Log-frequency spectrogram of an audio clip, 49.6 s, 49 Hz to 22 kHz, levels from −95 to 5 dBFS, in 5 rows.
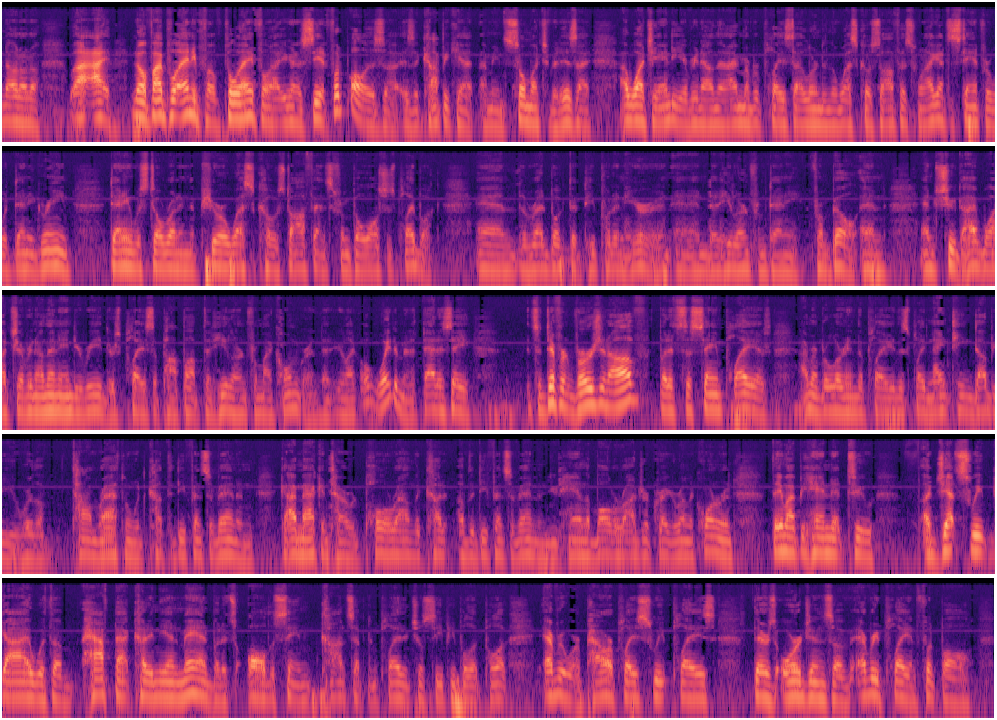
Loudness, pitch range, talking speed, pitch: -25 LUFS, 100-115 Hz, 260 wpm, 110 Hz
